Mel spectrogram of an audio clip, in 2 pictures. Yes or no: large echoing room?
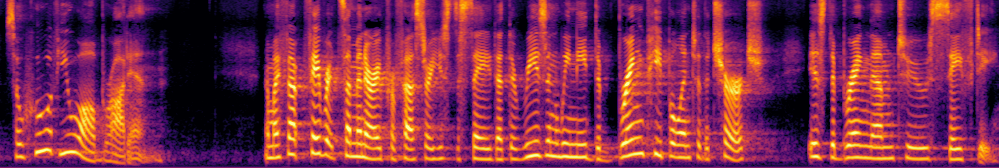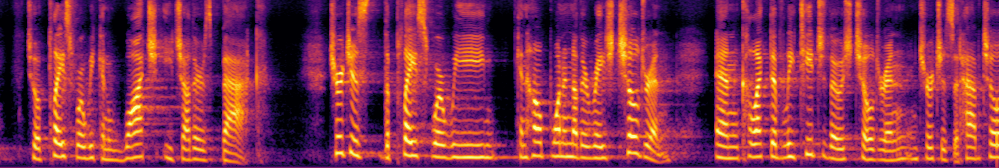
yes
